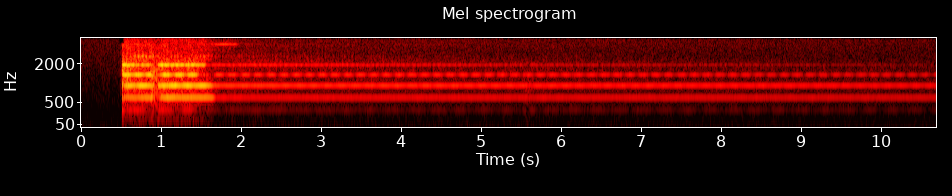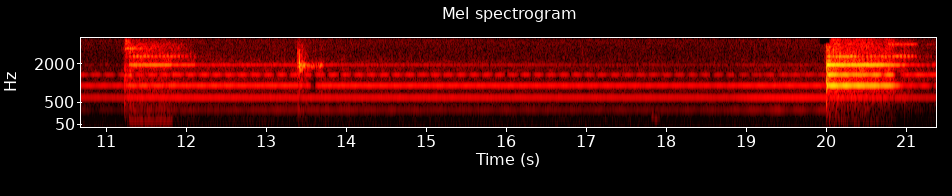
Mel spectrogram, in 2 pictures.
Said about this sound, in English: Now, many different sound tools, like a brass bowl sounds different than a crystal bowl. A smaller bowl can sound different than a larger bowl. So what I'm playing here is a very large brass bowl that is the tone of G. Here we go.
